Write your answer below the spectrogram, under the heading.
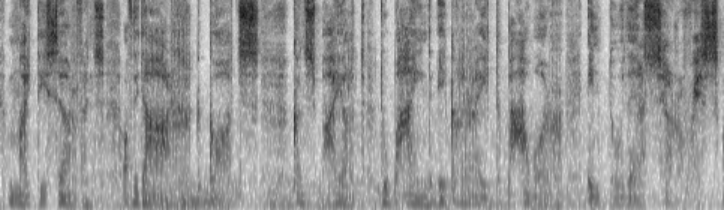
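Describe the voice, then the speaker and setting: A man voicing a cruel, grim beast-creature in a fantasy audiobook, speaking in a hoarse whispering growl with ominous, drawn-out phrasing. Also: low-pitched, heavily acted. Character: cruel old beast-creature Hadar, fanged, grim, menacing. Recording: noisy home recording.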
